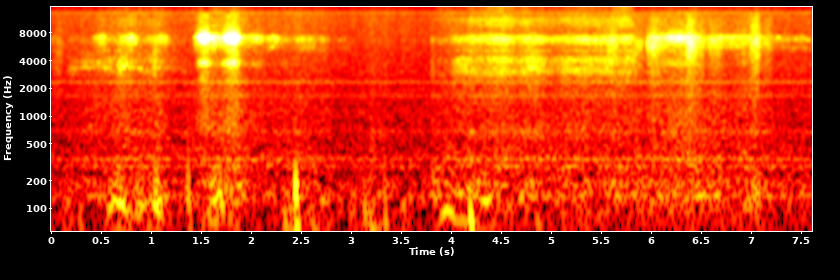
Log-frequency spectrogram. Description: My boxer dog is snoring and dreaming. Maybe chasing something?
